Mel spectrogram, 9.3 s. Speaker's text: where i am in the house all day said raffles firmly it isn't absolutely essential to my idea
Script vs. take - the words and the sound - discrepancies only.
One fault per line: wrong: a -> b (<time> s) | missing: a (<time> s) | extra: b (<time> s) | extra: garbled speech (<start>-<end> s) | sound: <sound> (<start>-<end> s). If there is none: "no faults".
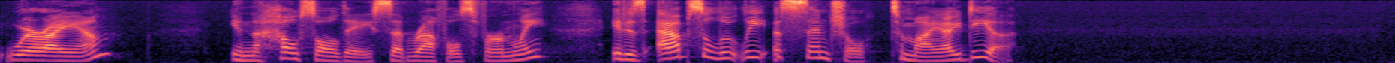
wrong: isn't -> is (4.2 s)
